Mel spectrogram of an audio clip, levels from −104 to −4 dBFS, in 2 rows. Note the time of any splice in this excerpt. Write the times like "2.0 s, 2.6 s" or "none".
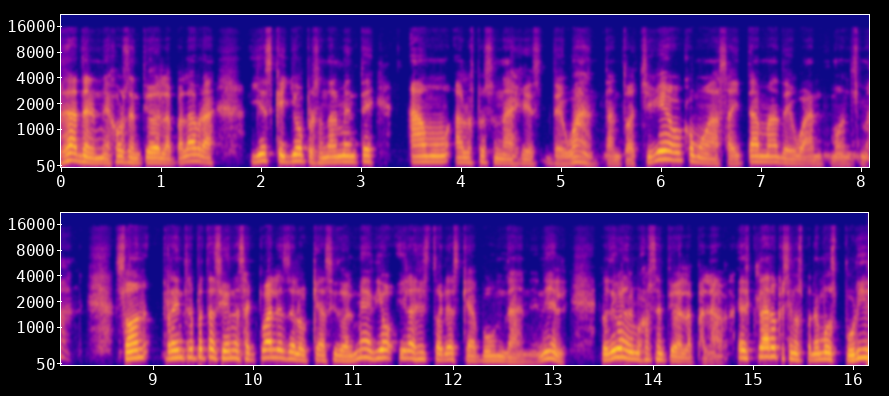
13.4 s, 14.8 s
